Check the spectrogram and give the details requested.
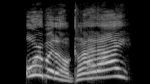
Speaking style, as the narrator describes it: Rain squealed

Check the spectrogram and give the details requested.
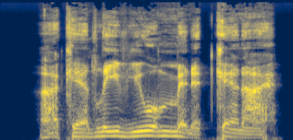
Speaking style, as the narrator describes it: The rasping basso voice behind them was audibly amused

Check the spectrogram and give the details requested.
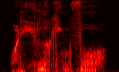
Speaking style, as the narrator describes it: spoke in a low, harsh whisper

